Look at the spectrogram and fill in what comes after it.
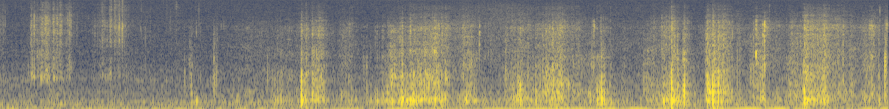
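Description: Crunchy bites and chewing of a crisp Ozmo cookie with a chocolate filling: irregular crackling crunches, thickest from about a second and a half in.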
